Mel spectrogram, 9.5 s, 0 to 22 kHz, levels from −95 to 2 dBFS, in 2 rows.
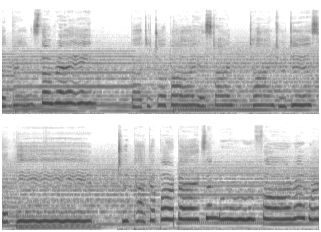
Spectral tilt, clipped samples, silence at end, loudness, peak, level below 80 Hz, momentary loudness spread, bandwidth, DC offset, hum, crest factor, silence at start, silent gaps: -5 dB/octave; under 0.1%; 0 s; -31 LUFS; -18 dBFS; -62 dBFS; 9 LU; 15.5 kHz; under 0.1%; none; 12 dB; 0 s; none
